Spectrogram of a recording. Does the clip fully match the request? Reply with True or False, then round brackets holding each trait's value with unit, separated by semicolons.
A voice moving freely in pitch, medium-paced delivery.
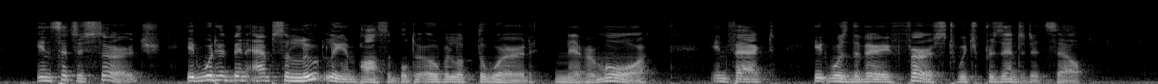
False (7.3 semitones; 130 wpm)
